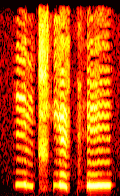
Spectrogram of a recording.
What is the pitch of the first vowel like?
falling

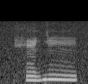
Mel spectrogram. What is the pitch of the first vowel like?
low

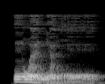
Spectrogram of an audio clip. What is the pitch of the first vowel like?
high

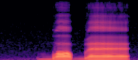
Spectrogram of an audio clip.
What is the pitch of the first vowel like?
falling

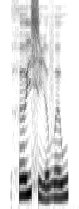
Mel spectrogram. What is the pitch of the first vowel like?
rising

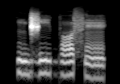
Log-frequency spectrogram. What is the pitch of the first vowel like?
high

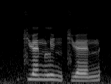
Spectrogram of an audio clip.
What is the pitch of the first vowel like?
high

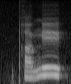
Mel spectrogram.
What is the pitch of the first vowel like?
low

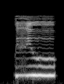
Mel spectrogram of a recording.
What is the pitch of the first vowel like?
high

